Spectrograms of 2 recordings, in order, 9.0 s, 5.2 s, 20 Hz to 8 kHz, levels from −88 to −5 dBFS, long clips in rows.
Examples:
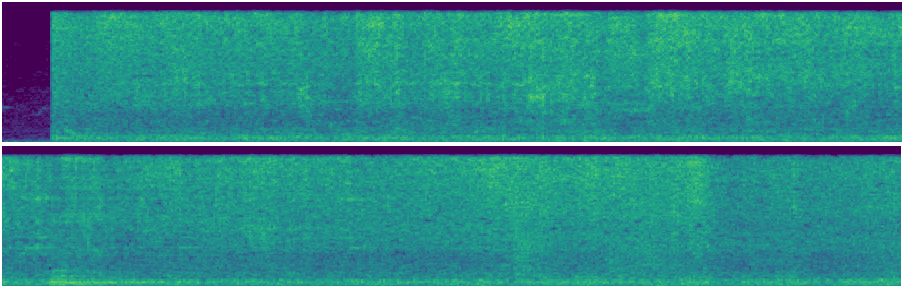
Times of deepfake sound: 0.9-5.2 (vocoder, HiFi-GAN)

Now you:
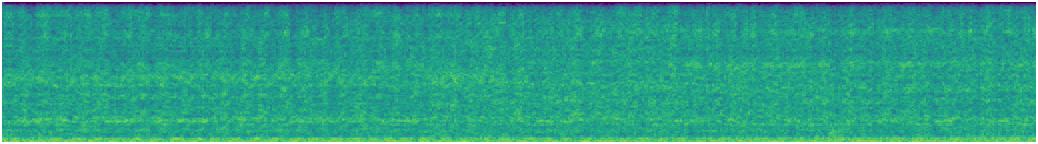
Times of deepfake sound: 0.0-5.2 (vocoder, HiFi-GAN)

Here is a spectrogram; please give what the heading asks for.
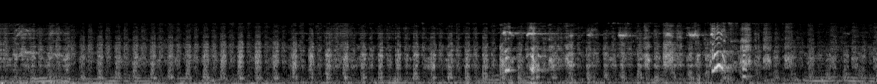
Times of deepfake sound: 0.0-0.7 (vocoder, HiFi-GAN); 2.9-7.1

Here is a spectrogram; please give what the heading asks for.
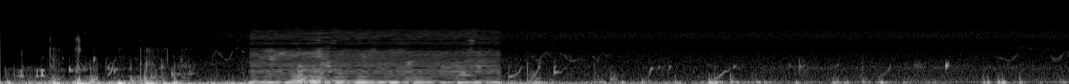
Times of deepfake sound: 2.5-5.0 (vocoder, HiFi-GAN)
